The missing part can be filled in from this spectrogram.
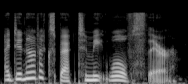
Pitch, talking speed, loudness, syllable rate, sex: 210 Hz, 255 wpm, -18 LUFS, 6.4 syllables/s, female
